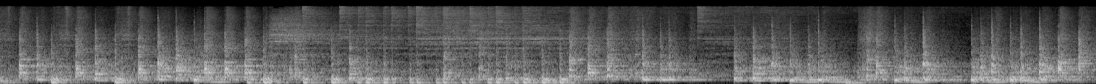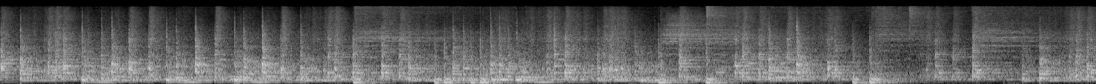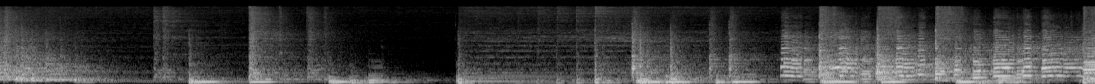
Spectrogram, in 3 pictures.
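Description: Jazz drum kit solo, with dense, fast strokes on snare, bass drum and cymbals. The playing thins out to sparse, quieter hits about three-quarters of the way through.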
